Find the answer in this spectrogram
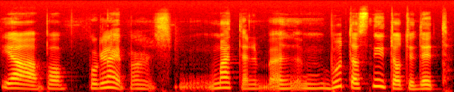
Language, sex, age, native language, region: Slovenian, female, 50-59, Slovenian, Carinthia region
